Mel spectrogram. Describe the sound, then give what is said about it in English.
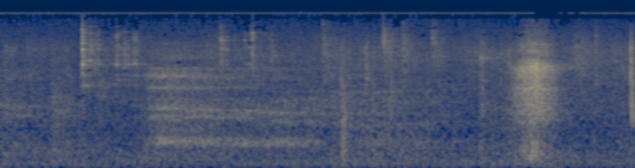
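Quiet, with a sharp, breathy nasal rush near the end as someone blows their nose during an allergy attack, preceded by faint clicks and soft rustling. No one speaks. “I know I'm blowing my nose and coughing and stuff up here, and I've just got a big allergy attack.”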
